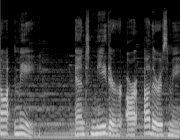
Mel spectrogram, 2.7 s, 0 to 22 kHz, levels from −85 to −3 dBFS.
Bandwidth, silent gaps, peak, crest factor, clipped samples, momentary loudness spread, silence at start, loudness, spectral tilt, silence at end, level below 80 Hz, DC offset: 15 kHz; none; -8 dBFS; 14 dB; under 0.1%; 13 LU; 0 s; -22 LUFS; -7 dB/octave; 0 s; -58 dBFS; under 0.1%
